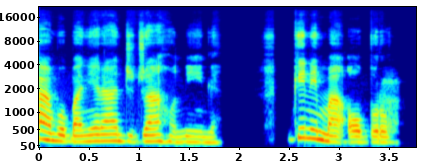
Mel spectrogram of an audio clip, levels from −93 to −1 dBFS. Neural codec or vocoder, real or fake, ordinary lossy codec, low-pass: none; real; none; 19.8 kHz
